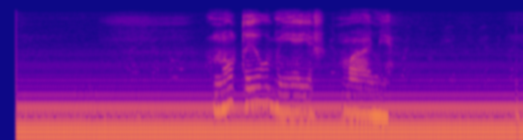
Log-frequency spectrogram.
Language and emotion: Russian, neutral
